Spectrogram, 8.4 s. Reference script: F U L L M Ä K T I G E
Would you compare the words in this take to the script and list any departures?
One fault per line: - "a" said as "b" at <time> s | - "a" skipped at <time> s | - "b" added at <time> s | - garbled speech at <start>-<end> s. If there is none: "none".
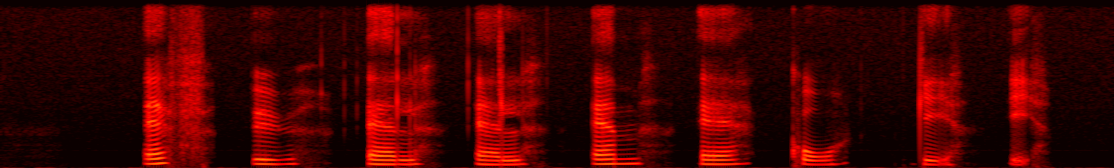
- "T I" skipped at 6.0 s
